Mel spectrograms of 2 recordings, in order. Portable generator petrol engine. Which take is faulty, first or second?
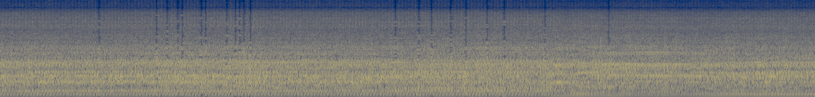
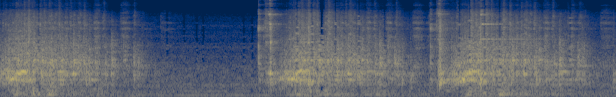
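second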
